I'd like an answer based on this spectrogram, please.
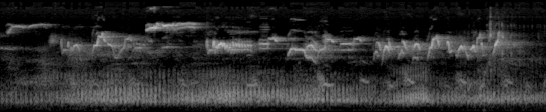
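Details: Spring frog chorus from an Estonian farm pond, a continuous murmuring mass of low croaks that never pauses, overlaid by chirping and warbling birdsong in short high bursts.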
